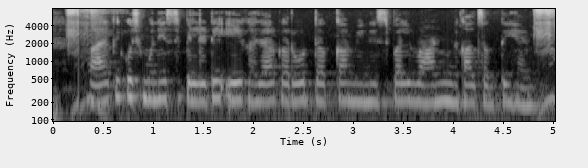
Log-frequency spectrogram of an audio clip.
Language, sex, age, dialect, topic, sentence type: Hindi, female, 18-24, Kanauji Braj Bhasha, banking, statement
